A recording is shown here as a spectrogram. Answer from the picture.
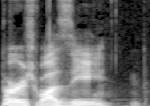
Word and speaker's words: bourgeoisie: It's pronounced bourgeoisie.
